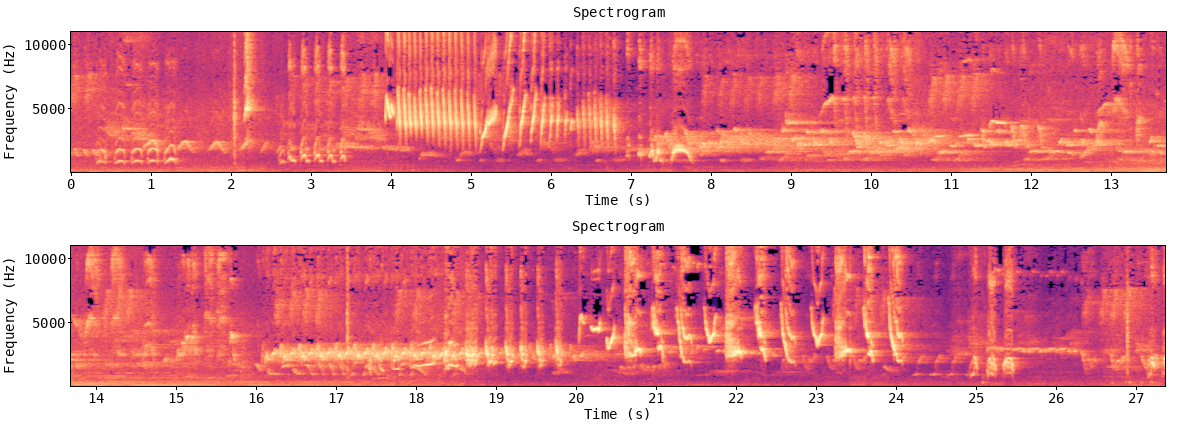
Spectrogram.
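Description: A caged songbird sings loud, varied phrases of whistles, trills and rapid chirps close by.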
